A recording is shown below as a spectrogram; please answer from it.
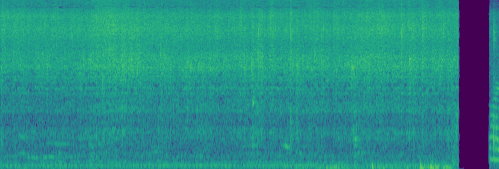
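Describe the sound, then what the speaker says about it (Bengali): Onion frying in hot oil with a bay leaf in a pan for a thin potato and egg curry, a loud continuous close sizzle with light stirring scrapes, cutting out abruptly just before the end. "একটু ভেজে নেবো পেঁয়াজটা"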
